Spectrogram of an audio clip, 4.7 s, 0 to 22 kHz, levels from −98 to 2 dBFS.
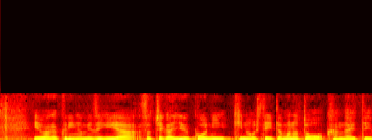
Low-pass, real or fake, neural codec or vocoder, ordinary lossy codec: none; fake; codec, 16 kHz, 1.1 kbps, Voila-Tokenizer; none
